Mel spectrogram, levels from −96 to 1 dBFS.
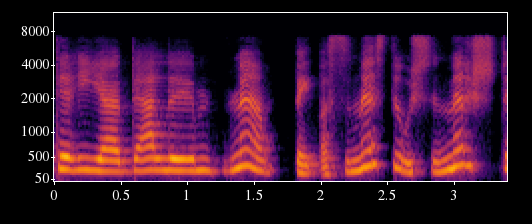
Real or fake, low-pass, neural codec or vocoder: fake; 7.2 kHz; codec, 16 kHz, 0.5 kbps, FunCodec, trained on Chinese and English, 25 frames a second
